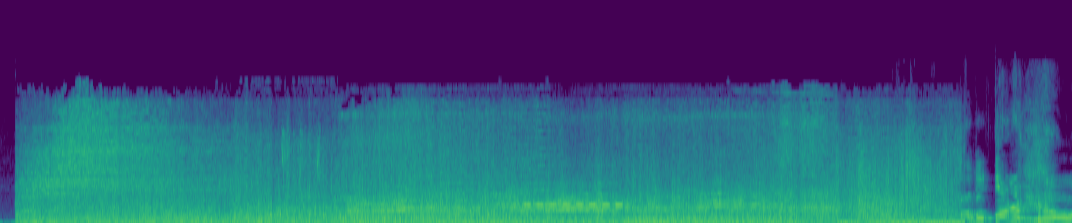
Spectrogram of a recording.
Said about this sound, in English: That explosion cut. Almost off camera. Yeah, that was terrible, dude. Helicopter goes off this way and there's an explosion.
